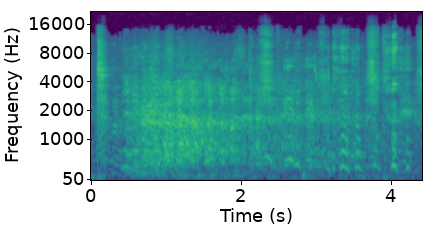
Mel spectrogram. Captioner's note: audience laughing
